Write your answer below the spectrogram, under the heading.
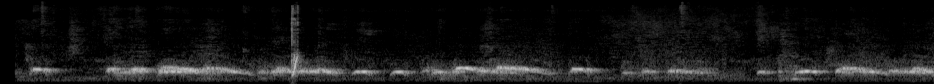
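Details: Spotted dove singing the kuku 6 style: a steady run of low, mellow coos, some with a slightly rising, buzzy inflection, delivered in clustered phrases with short gaps throughout, plus one sharp click near the third second.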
